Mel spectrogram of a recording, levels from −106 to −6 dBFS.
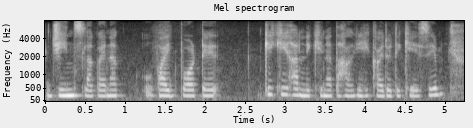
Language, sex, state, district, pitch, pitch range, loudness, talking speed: Nagamese, female, Nagaland, Kohima, 215 Hz, 210-225 Hz, -22 LUFS, 150 wpm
